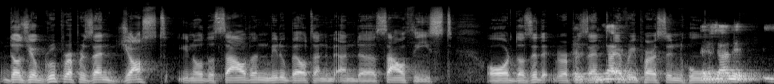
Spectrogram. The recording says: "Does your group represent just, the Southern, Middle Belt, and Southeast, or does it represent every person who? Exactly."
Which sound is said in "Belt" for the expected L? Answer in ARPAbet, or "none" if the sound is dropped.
L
